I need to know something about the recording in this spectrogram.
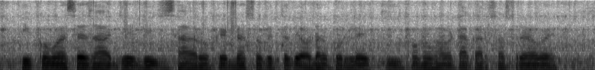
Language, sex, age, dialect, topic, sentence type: Bengali, male, 18-24, Jharkhandi, agriculture, question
